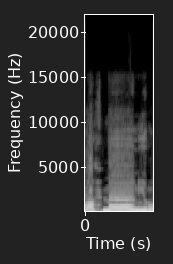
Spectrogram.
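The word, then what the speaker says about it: الرحمن: রহ জবর রহ আর এখানে ছোট হার উচ্চারণ করা যাবে না আর বা আর এটাও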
